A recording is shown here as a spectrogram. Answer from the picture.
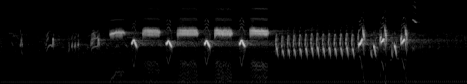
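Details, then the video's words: Singing common nightingale: brief opening notes, then several loud, drawn-out buzzy churring phrases, followed by a quick rattle of repeated clicking notes and a closing flourish of sharp chirps. "пение соловья"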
